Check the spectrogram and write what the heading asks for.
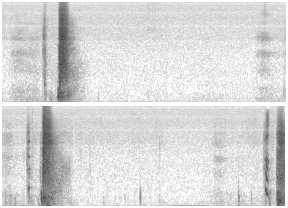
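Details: Sneezing fit from hay fever, possibly a cold instead, on a train, stifled sneezes into tissues: three sharp sneezes a few seconds apart, each preceded by a brief in-breath, in a quiet setting.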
